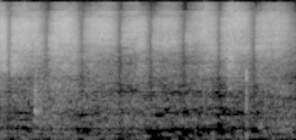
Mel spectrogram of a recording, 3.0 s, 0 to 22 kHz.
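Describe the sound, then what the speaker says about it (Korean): Fine 400-grit sandpaper rubbed lightly across the surface of a handmade belly board, a steady rhythmic hiss of back-and-forth strokes, close and continuous with no talking. "사포질을 해주시면 돼요."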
